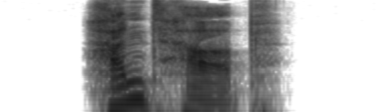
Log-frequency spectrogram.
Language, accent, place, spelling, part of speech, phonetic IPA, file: German, Germany, Berlin, handhab, verb, [ˈhantˌhaːp], De-handhab.ogg
- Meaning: 1. singular imperative of handhaben 2. first-person singular present of handhaben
